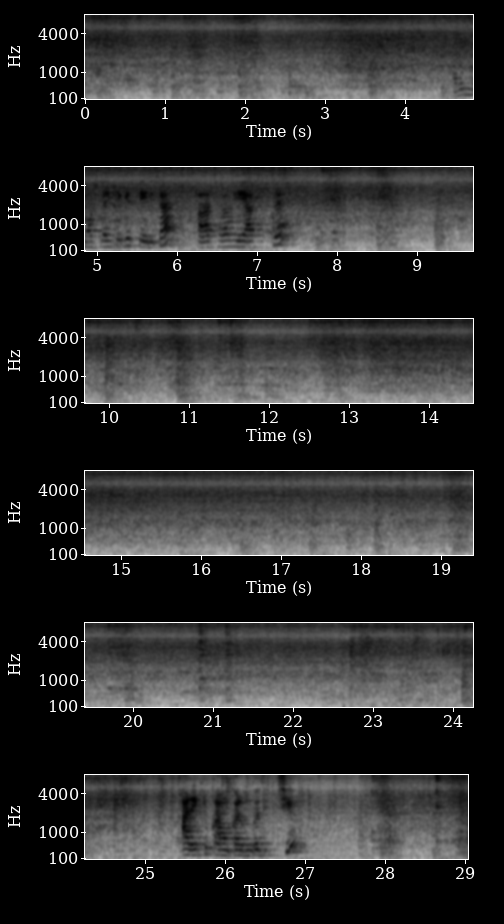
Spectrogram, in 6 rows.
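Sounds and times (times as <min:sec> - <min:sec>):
steel spatula scraping pan: 0:00.0 - 0:05.5, 0:06.8 - 0:13.6, 0:19.0 - 0:21.4, 0:27.7 - 0:29.0
spice paste sizzling in oil: 0:00.0 - 0:29.0.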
